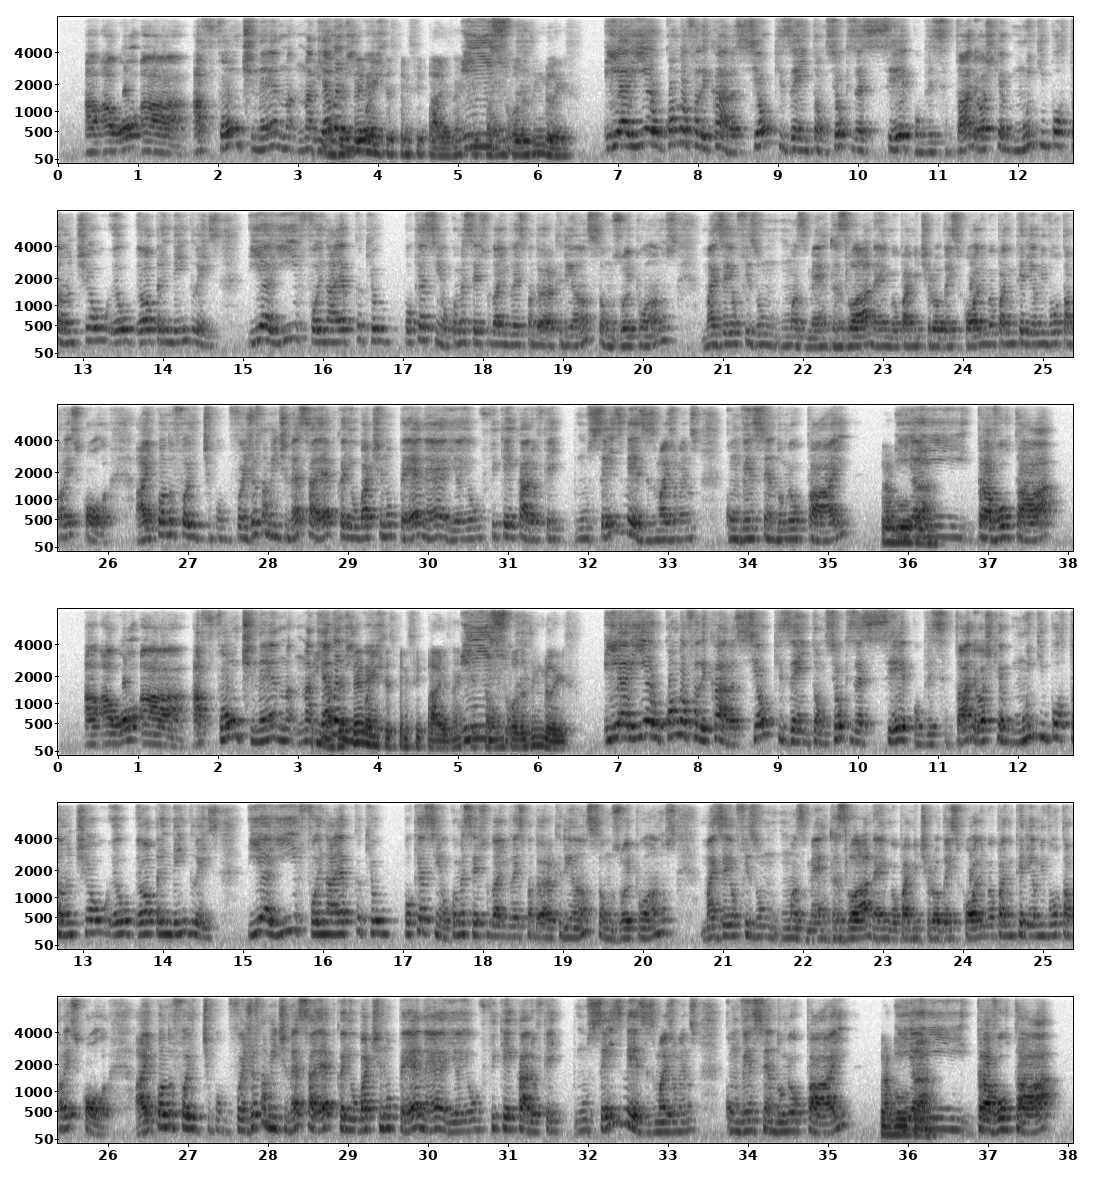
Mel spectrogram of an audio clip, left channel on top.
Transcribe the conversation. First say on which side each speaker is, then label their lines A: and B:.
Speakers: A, on the right; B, on the right.
A: a, a, o- a, a fonte, né, na, naquela
B: Sim, as referências
A: língua. E,
B: principais, né?
A: isso.
B: Que são todas em inglês.
A: E aí eu, como eu falei, cara, se eu quiser, então, se eu quiser ser publicitário, eu acho que é muito importante eu, eu, eu aprender inglês. E aí foi na época que eu, porque assim, eu comecei a estudar inglês quando eu era criança, uns oito anos, mas aí eu fiz um- umas merdas lá, né? Meu pai me tirou da escola e meu pai não queria me voltar para a escola. Aí quando foi, tipo, foi justamente nessa época e eu bati no pé, né? E aí eu fiquei, cara, eu fiquei uns seis meses mais ou menos convencendo o meu pai
B: Para voltar.
A: e aí, pra voltar.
